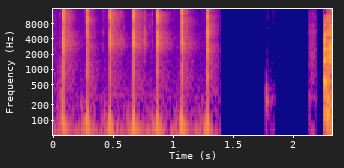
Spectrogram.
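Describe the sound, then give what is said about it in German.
Seven sharp, crisp finger claps in a quick, steady rhythm, made by striking the index finger against the middle finger, followed by a short pause and a brief faint tap. “Klatschen mit Zeigefinger auf Mittelfinger und das hört sich so an.”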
